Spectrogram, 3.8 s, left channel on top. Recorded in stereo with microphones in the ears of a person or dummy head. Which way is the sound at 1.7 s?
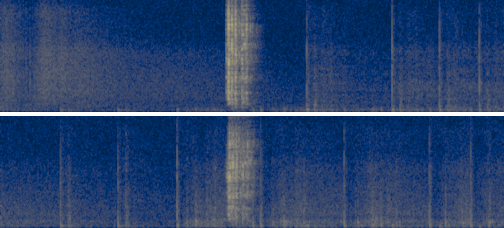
55° left (ahead or behind).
